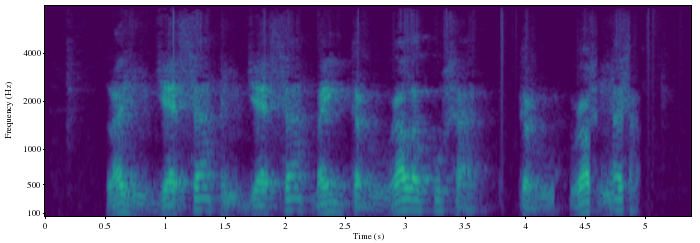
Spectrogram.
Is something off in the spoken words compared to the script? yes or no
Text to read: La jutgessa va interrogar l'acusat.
yes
